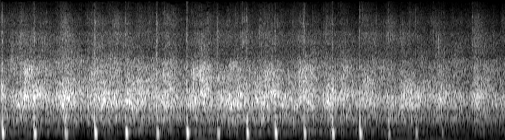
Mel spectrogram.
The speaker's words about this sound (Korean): 너무나도 수고 많으시고 또 아름다운 발걸음입니다 라는 마음으로 잘하셨습니다. 우리 격려의 박수, 축하의 박수 하겠습니다.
